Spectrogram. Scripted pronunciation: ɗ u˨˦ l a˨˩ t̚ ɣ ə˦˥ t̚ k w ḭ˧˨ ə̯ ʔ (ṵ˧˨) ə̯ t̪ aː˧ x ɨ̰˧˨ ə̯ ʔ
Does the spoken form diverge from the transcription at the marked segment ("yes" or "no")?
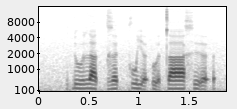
no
